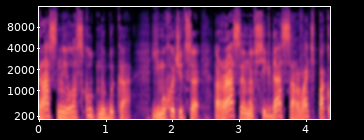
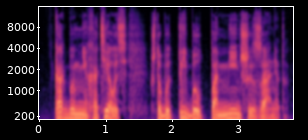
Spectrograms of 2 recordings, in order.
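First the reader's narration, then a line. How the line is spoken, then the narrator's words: Sighing. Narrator (Russian): вздохнула она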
